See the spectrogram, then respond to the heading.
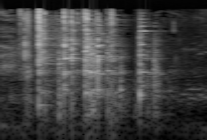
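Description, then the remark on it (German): In a can-shooting game, a tin can is struck by shots, giving a quick, irregular run of sharp, bright metallic clinks and rattles, fairly loud, with a final pair of clanks before it fades out. “Ich habe vorhin schon immer die Wand getroffen. du hast eine Dose kaputt gemacht.”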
